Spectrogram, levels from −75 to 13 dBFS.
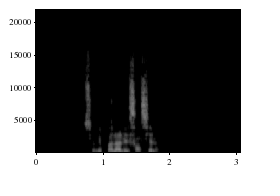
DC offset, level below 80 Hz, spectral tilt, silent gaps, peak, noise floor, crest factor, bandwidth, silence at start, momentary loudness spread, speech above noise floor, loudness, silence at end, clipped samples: under 0.1%; under -90 dBFS; 0 dB/octave; 1.02-1.06 s; -20 dBFS; under -90 dBFS; 22 dB; 15 kHz; 0.75 s; 12 LU; over 52 dB; -36 LUFS; 1.25 s; under 0.1%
